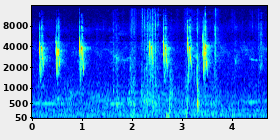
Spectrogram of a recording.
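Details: Bar-winged prinia calling noisily while looking for a mate, used as a lure sound: sharp, high chirps in short pairs and bursts, irregularly spaced, with quiet gaps between.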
